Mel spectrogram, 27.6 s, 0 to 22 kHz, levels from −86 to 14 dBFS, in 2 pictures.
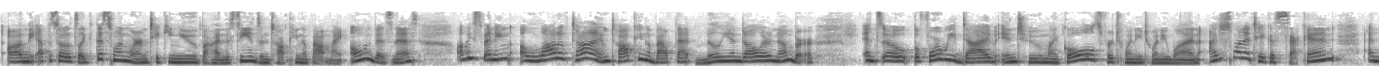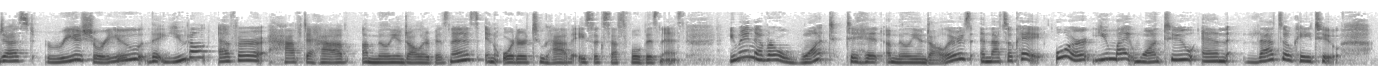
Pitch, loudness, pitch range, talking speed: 220 Hz, -19 LUFS, 175-275 Hz, 200 wpm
